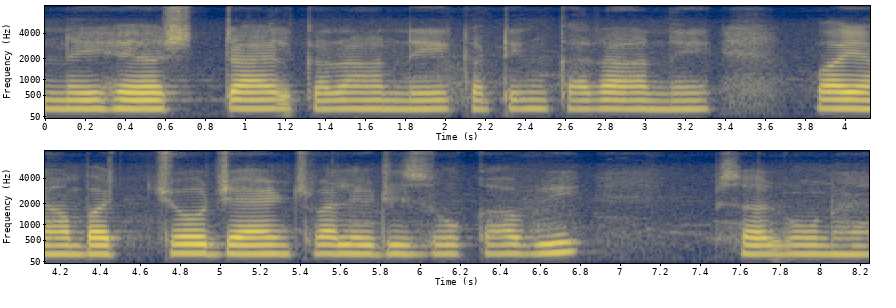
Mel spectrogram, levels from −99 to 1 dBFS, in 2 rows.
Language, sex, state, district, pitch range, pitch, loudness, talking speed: Hindi, female, Maharashtra, Chandrapur, 190-195 Hz, 190 Hz, -16 LUFS, 110 wpm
